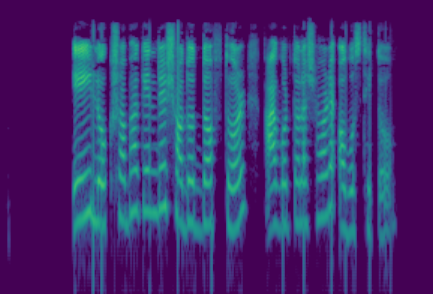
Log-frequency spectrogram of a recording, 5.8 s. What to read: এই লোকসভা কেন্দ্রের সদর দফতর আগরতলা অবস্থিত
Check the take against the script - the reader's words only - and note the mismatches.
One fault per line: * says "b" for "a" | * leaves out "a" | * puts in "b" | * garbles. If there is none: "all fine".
* puts in "শহরে"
